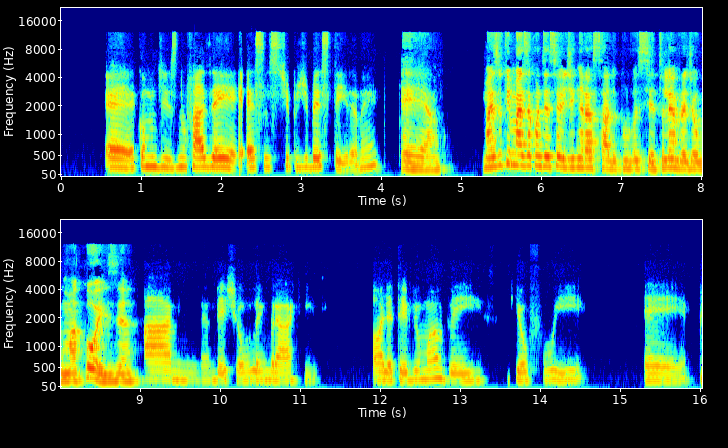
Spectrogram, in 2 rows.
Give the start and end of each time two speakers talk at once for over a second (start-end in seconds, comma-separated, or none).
none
